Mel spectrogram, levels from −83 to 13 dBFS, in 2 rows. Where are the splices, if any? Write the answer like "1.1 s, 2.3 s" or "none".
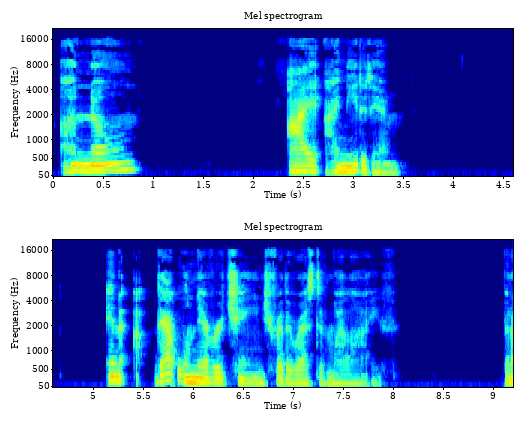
none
